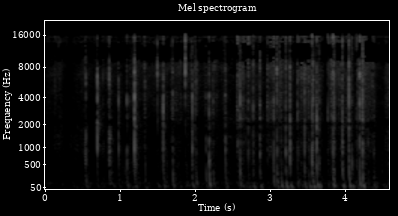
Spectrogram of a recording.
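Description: Long pink nails scratch and rub the glossy surface of black faux leather trousers while the fabric is bunched between the fingers. The result is a quick, irregular run of short, dry crackling clicks and scratches with bright edges and a soft low rumble underneath.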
